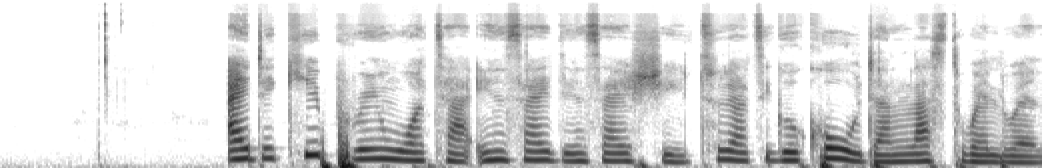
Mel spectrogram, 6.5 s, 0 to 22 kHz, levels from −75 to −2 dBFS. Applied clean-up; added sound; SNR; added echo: none; none; none; none.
